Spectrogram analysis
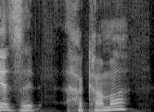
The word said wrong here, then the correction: jicama: No, and the way you pronounce it's spelled J-I-C-A-M-A. – Like jicama.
